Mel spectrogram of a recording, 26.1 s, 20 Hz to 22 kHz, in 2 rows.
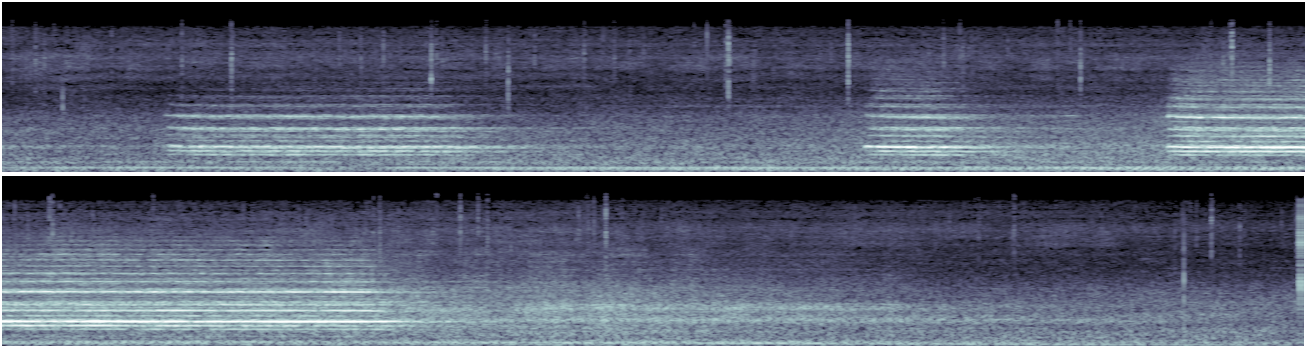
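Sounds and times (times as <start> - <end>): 
freight train rumbling past a park: 0.0 - 25.3
freight train horn blasts: 1.7 - 5.1, 8.6 - 10.3, 11.6 - 17.6.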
